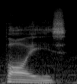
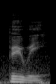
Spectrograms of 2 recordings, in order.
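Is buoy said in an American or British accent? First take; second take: British; American. First: Buoy is said the British way. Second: Buoy is said the American way.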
